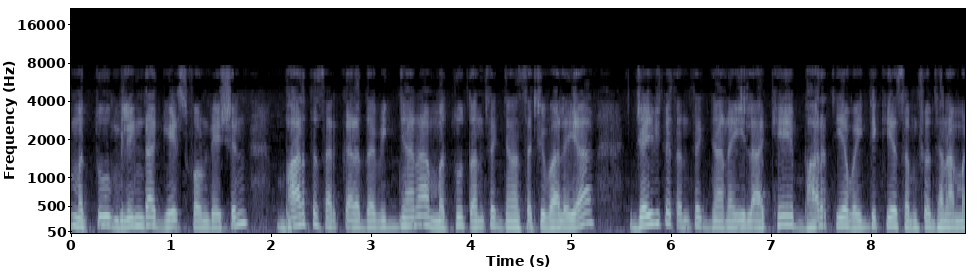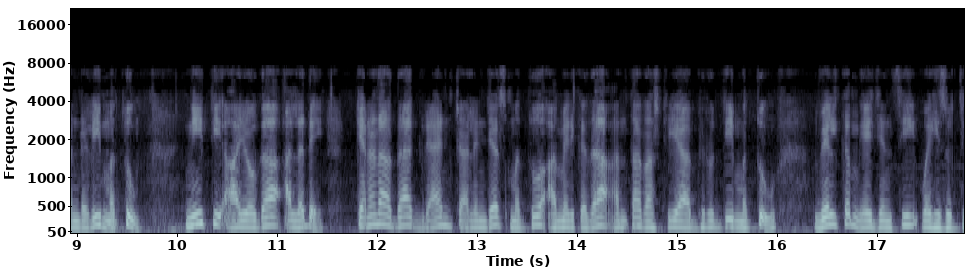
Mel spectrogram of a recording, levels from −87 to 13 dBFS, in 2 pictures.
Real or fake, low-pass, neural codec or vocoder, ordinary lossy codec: fake; 7.2 kHz; vocoder, 22.05 kHz, 80 mel bands, WaveNeXt; none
